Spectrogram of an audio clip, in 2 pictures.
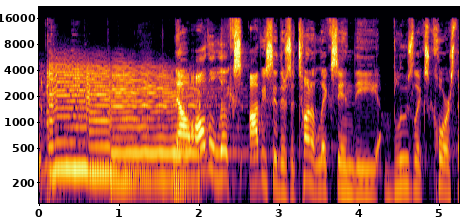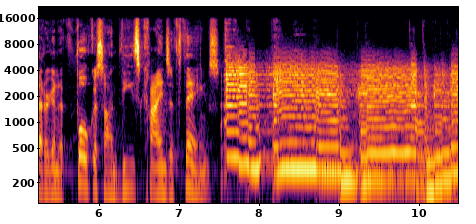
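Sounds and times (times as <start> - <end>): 
distorted electric guitar note slid into: 0.0 - 2.9, 7.6 - 10.4
speech: 1.7 - 8.4, 10.0 - 10.4.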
